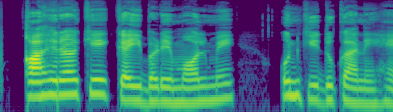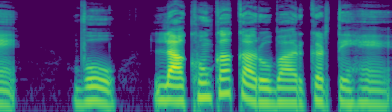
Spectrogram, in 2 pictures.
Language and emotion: Urdu, neutral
